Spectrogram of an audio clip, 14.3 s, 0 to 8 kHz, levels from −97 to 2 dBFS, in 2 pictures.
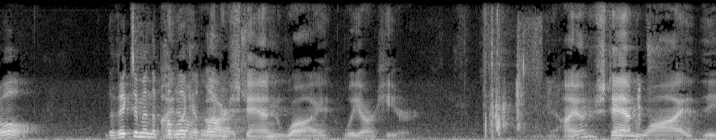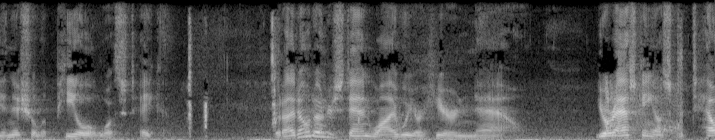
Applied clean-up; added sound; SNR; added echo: none; none; none; none.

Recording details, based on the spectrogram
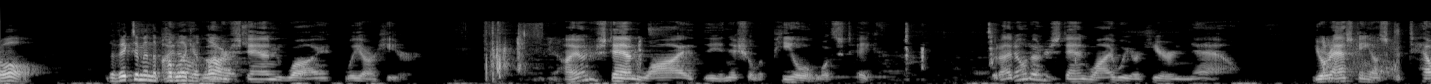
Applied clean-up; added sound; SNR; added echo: classical method Wiener filter.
